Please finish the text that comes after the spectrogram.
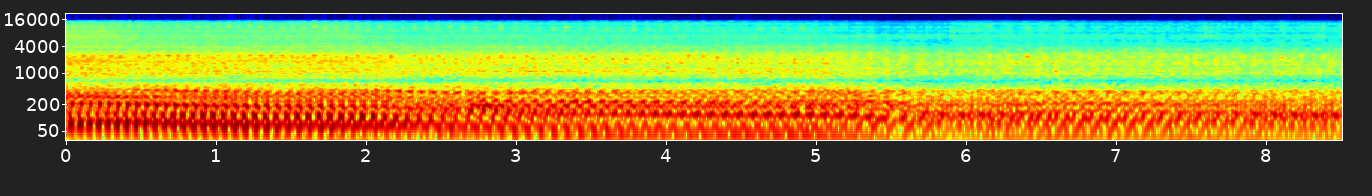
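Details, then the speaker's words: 1982 Toyota SR5 Trekker 4x4 pickup: the engine runs on a held throttle, then sags and goes lumpy as revs ease, never settling into an idle; the problem began after the fuel filter was replaced, cause unconfirmed. "So, yeah, it's running all right. The throttle response is good. It's just it doesn't want to idle anymore."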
